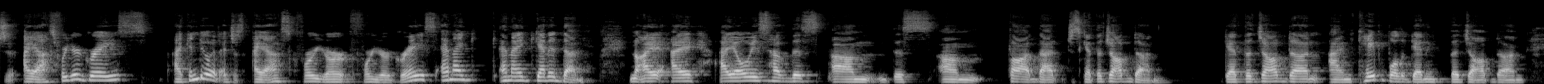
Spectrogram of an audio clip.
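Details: Developmental stuttering, which he calls a speech disfluency, in an adult man.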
